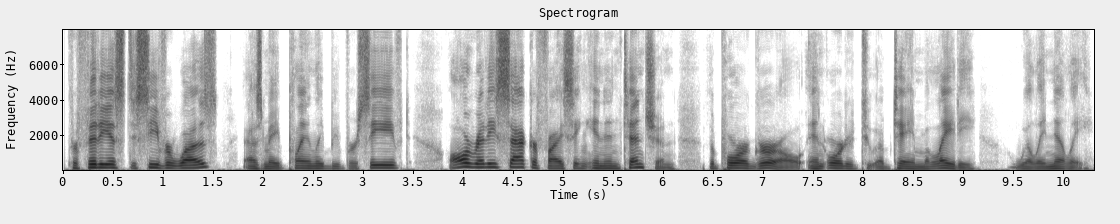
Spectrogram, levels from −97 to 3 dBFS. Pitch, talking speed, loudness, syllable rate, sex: 130 Hz, 135 wpm, -21 LUFS, 4.8 syllables/s, male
